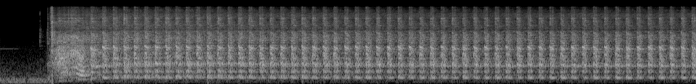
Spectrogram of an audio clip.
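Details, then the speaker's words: 2001 Honda Accord V6 with a dead battery, cranked on a NOCO GB70 jump pack with the PGM-FI main relay unplugged. Even cranking at about three turns per second for several seconds, never catching. The owner is concerned about overheating the starter, and a bad ignition switch is suspected for the intermittent no-start. "right now I have the uh pgmfi main relay unplugged just to keep it from running and uh I'm going to crank it"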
